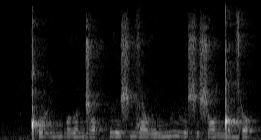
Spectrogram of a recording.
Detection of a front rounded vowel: absent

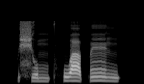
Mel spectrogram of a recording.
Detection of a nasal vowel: present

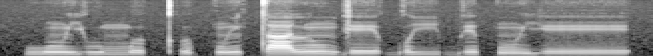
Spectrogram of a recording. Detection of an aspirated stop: absent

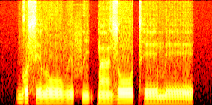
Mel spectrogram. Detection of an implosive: absent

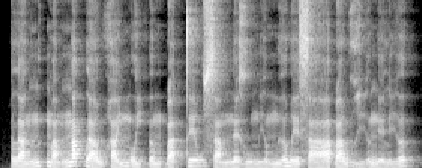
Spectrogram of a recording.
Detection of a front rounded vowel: absent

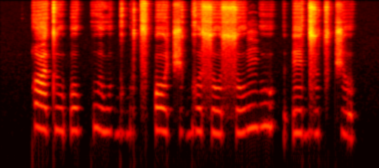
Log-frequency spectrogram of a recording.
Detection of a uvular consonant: present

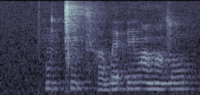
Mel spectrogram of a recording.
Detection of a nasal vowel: present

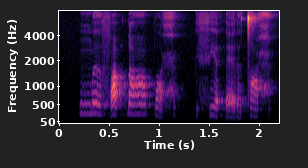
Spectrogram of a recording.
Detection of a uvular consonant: absent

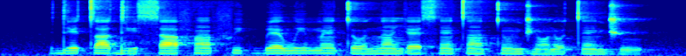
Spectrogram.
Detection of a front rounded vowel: absent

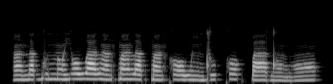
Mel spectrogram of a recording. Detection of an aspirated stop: absent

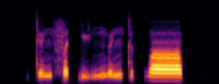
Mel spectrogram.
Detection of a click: absent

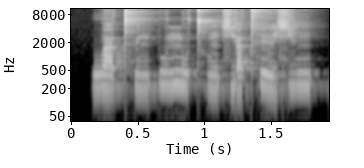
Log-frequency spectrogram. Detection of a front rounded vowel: present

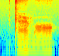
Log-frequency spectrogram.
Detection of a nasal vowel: absent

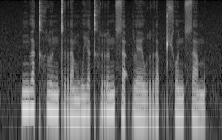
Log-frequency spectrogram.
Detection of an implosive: absent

